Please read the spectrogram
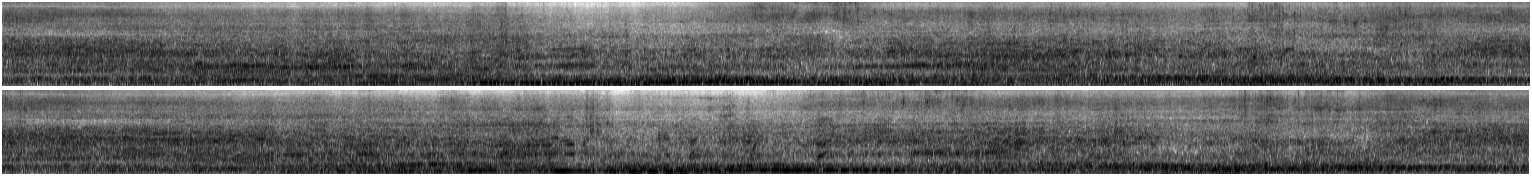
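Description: A pack of Modified race cars running flat out on a paved oval, their engines gliding up and down in pitch through the corners. The sound swells twice, about fifteen seconds apart, as the pack passes closest.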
